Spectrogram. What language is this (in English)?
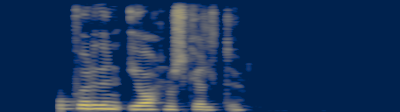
Icelandic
